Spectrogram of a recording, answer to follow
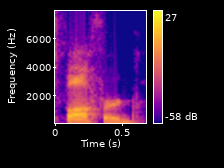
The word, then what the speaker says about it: Fafhrd: Fafhrd tells the reader how to pronounce his own name. See, you say I still say Fafhrd. He says it's Fafhrd.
